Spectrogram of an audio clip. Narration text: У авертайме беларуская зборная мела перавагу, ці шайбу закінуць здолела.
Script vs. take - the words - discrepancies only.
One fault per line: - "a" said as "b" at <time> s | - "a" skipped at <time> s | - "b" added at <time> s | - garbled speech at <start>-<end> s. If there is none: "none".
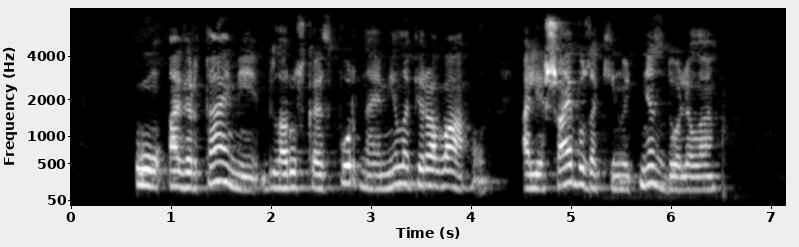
- "ці" said as "але" at 4.6 s
- "не" added at 5.8 s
